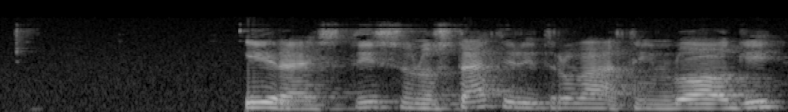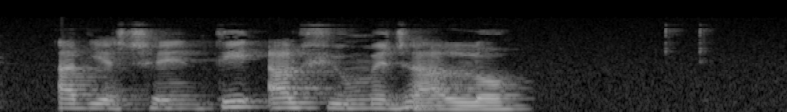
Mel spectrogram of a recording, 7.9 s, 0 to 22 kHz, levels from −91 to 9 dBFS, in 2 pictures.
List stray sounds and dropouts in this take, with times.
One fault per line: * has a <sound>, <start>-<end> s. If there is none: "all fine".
all fine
